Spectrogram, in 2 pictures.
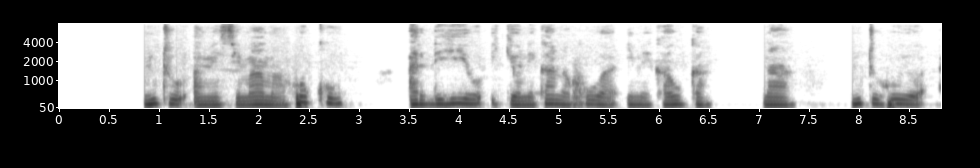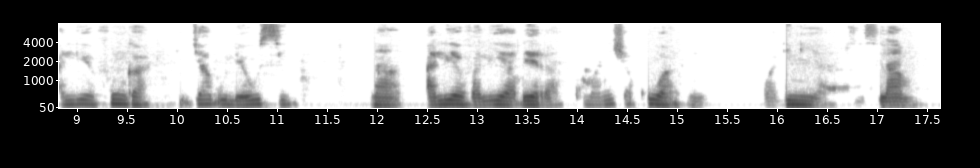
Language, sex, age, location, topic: Swahili, male, 18-24, Mombasa, health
